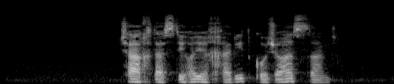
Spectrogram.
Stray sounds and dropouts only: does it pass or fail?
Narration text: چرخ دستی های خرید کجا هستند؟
pass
